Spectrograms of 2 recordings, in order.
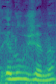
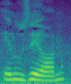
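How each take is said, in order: First: The name is pronounced the English way. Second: The name is pronounced the Czech way.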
